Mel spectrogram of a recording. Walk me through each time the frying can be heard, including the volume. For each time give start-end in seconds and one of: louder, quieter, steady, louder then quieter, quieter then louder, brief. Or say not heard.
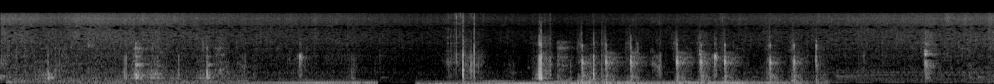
0.0-9.9 quieter then louder.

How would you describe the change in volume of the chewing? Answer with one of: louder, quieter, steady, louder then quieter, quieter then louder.
louder then quieter.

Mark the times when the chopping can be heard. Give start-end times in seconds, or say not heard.
0.1-2.5, 5.5-8.2.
